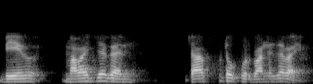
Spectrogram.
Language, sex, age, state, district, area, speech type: Bodo, male, 18-30, Assam, Kokrajhar, rural, conversation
